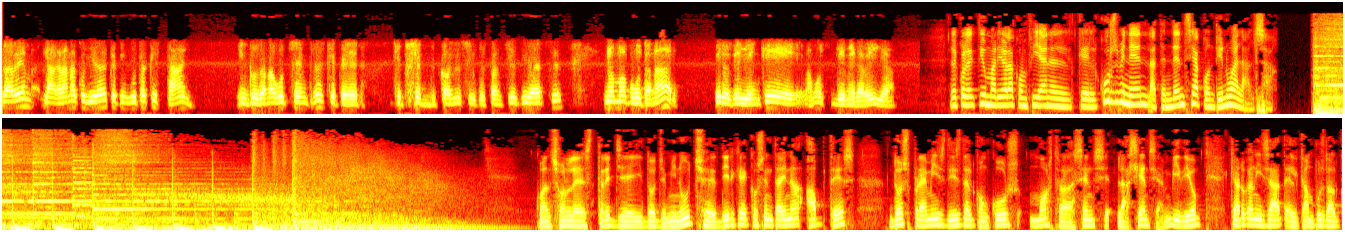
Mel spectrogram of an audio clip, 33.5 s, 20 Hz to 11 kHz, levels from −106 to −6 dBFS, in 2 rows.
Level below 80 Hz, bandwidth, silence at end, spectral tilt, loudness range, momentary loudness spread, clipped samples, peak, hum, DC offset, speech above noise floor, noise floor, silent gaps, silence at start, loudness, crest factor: -26 dBFS; 8.4 kHz; 0.05 s; -6.5 dB/octave; 3 LU; 9 LU; under 0.1%; -2 dBFS; none; under 0.1%; 38 dB; -54 dBFS; none; 0 s; -18 LUFS; 16 dB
